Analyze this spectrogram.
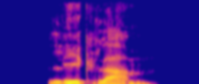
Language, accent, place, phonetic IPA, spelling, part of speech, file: German, Germany, Berlin, [ˌleːk ˈlaːm], leg lahm, verb, De-leg lahm.ogg
- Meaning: 1. singular imperative of lahmlegen 2. first-person singular present of lahmlegen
